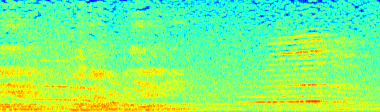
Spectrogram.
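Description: A young man speaks through a microphone in an echoing hall.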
